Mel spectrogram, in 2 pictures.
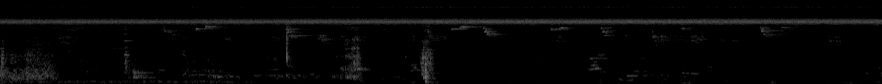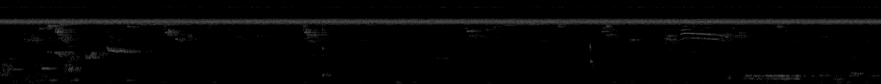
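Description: Faint outdoor ambience: a steady high insect drone with many scattered bird chirps, and a couple of faint light taps a few seconds in.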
